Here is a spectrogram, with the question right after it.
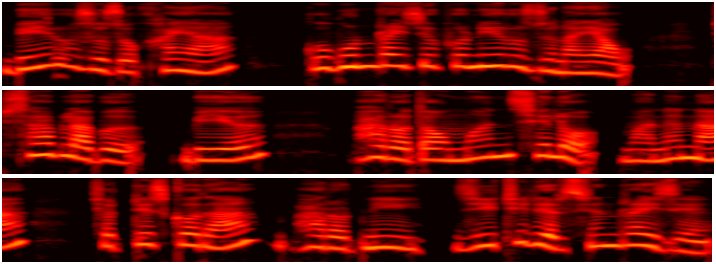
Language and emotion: Bodo, neutral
